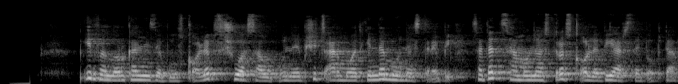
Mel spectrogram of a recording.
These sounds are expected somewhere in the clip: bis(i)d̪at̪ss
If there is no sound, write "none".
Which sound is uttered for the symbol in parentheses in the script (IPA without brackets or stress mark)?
a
